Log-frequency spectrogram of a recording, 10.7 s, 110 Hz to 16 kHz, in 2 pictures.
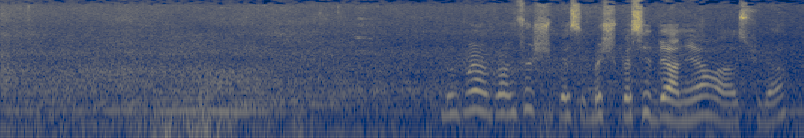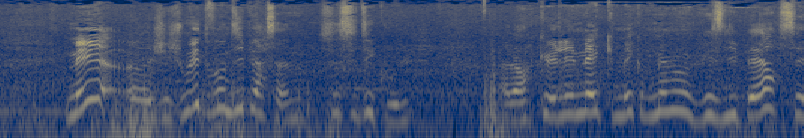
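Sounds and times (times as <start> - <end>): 
truck engine drone: 0.0 - 8.6
windy broadband roar: 0.0 - 10.7
speech: 3.0 - 10.7.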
